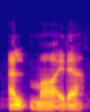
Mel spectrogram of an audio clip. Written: Al-Ma'idah

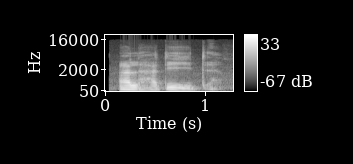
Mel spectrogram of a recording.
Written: Al-Hadid

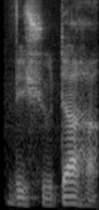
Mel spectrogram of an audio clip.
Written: Vishudaha

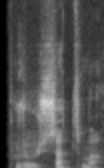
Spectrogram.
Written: Purusattma

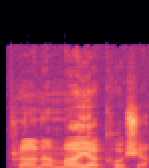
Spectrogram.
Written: Pranamaya Kosha

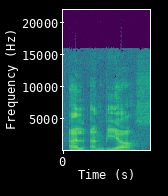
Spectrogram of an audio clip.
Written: Al-Anbiya

